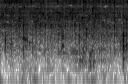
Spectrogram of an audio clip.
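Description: Garlic sizzles and crackles in hot oil in a home kitchen while a chicken and eggplant curry is being prepared. The frying is steady, close and hissing, with small pops scattered through it and no voices.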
